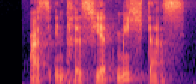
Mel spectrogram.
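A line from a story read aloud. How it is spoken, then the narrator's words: Plain. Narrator (German): sagte die Katze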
